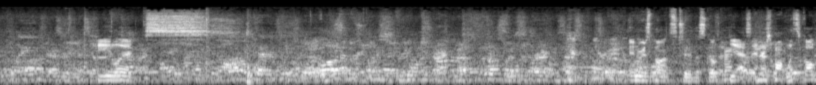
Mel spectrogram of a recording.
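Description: Cards are laid down softly on a cloth mat.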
